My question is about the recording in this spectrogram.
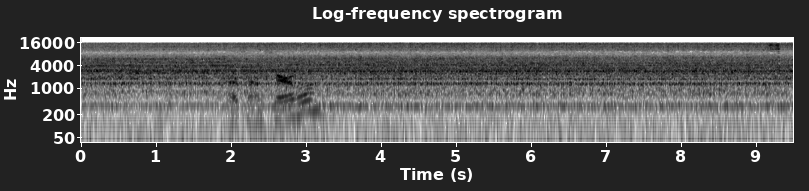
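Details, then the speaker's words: Honda Pilot at idle, checked with a stethoscope: a steady, ear-piercing high whine rides over the even idle. It is traced to a worn auto belt tensioner pulley. "Ear piercing. Not good. Not good. Not so bad. That's the auto tensioner right there, bud."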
